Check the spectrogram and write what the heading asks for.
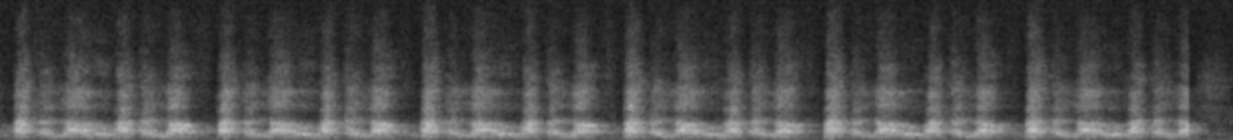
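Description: A group of men chanting zikr together in unison, loudly and rhythmically, one devotional phrase repeated in strong pulses about every two seconds.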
